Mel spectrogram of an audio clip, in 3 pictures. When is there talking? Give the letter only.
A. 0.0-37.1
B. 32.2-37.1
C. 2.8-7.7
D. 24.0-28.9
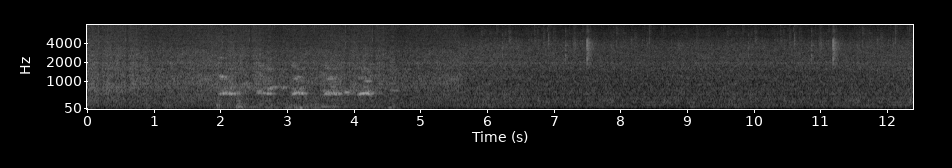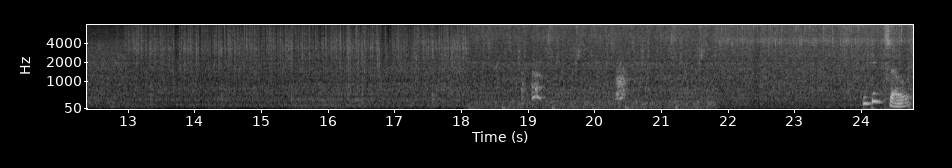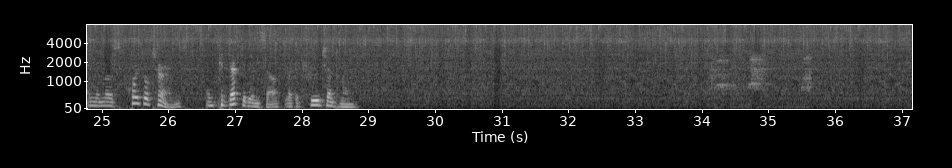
D.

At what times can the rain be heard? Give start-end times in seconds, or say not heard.
0.0-37.1.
